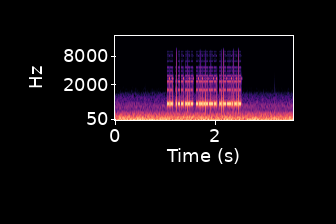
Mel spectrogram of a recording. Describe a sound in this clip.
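Rapid electronic beeps tick in a quick run.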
